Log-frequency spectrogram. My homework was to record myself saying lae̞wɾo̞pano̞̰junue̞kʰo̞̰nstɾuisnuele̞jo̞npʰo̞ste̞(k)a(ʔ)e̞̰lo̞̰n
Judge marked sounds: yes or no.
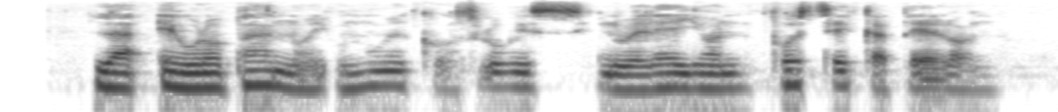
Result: yes, no

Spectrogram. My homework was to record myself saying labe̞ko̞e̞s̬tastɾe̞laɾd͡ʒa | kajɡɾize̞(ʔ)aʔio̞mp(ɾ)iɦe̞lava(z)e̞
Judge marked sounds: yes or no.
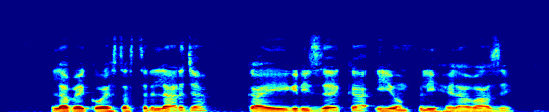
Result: no, no, yes

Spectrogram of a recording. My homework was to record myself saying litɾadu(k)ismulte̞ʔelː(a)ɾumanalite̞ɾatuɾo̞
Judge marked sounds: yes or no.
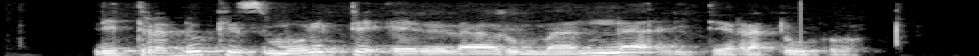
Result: yes, yes

